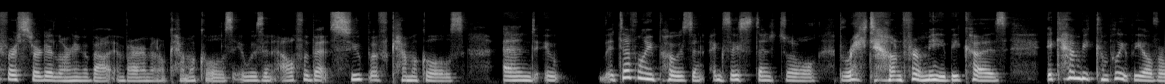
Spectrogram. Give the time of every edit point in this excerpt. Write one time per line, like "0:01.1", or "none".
0:07.0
